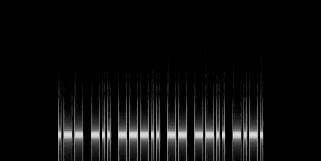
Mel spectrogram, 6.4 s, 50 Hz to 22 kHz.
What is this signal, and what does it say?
Morse code, heard as a keyed tone, about 22 wpm, 700 Hz. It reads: WD8MZC
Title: USA Call Signs 22wpm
